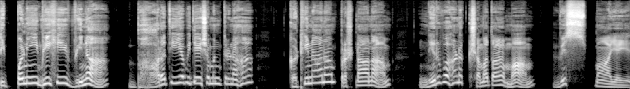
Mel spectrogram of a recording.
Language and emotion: Sanskrit, surprised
